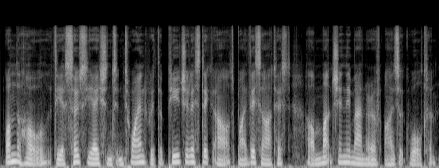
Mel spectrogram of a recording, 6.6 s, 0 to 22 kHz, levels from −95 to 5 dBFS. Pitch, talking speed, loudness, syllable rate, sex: 120 Hz, 190 wpm, -19 LUFS, 5.8 syllables/s, male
